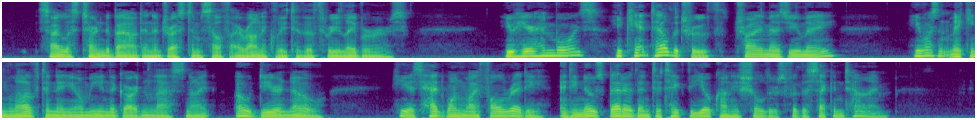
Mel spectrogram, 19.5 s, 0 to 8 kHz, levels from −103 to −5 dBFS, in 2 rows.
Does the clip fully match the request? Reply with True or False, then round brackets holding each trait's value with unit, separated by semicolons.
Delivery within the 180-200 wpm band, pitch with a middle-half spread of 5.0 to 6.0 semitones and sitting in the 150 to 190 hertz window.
False (190 wpm; 5.3 semitones; 95 Hz)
